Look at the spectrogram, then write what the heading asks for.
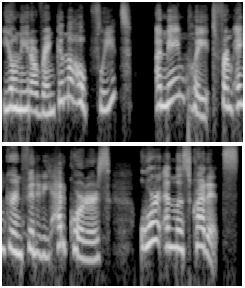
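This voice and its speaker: A woman voicing a bold, mischievous young girl in an anime video game, with a perky, expressive delivery. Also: high-pitched, normal speed, no room sound, studio quality. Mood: serious, explaining.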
